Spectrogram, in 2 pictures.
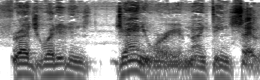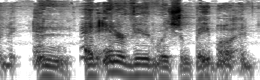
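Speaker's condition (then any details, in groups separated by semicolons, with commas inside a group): Laryngeal cancer; all intake through feeding tube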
